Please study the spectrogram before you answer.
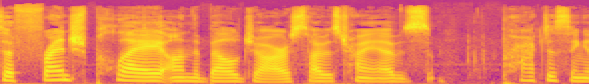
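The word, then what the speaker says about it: Belzhar: So I'm going to give you a chance to introduce, am I saying it right, Beljar? I know it's... – I say Beljar. Okay. A little stress on the first syllable more, but it's fine.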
